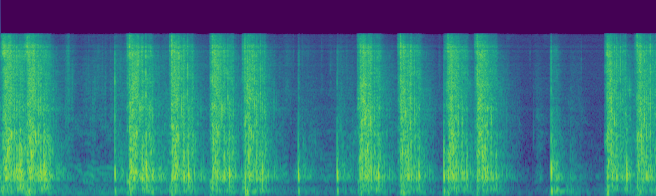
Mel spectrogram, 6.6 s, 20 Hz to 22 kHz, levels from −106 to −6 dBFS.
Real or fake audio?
fake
